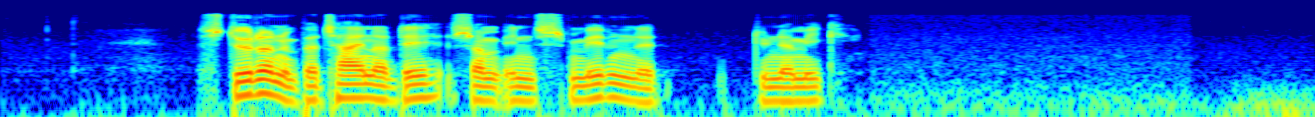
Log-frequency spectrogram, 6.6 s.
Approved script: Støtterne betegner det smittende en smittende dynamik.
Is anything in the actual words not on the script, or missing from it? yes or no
yes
